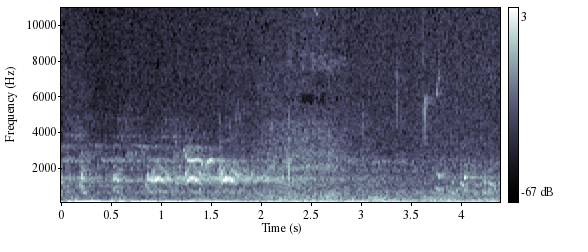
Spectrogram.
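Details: Morning chorus from a big flock of wild turkey hens: overlapping yelps and clucks in uneven bursts, several birds calling at once over a steady low background rumble.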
